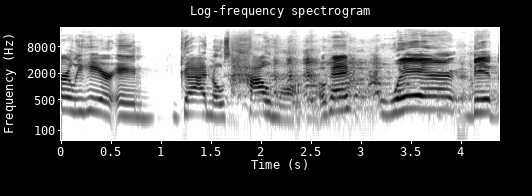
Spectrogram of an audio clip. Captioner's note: audience chuckles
